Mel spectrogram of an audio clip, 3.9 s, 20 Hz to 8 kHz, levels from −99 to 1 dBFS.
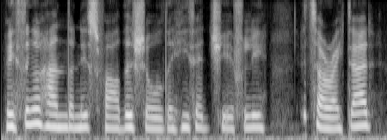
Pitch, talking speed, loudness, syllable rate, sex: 215 Hz, 215 wpm, -18 LUFS, 5.7 syllables/s, female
